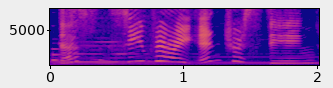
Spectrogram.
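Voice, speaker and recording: A woman's voice: extremely high pitch, sing-song, moderate pace, over loud music. A woman voicing a tiny, chirpy and bossy flying fairy companion in a video game. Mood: curious, bossy. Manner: chirpy, exclamatory, refers to self by name. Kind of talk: video game character acting.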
